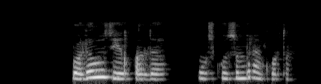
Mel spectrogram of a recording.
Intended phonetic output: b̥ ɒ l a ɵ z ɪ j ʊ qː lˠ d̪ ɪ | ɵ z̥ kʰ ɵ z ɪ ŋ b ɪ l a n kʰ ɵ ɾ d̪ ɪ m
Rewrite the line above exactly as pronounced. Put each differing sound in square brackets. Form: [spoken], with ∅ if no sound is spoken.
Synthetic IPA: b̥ ɒ l a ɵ z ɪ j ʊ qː lˠ d̪ ɪ | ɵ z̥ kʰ ɵ z ɪ [m] b ɪ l a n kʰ ɵ ɾ d̪ ɪ m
